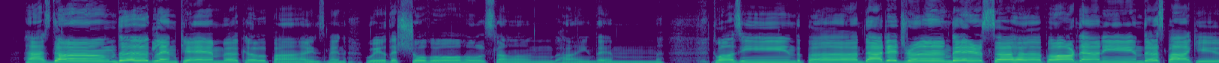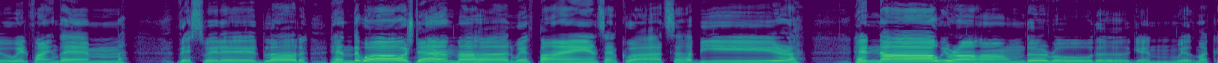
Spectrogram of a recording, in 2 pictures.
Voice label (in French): voix c414 tube leveler; cakewalk sonar8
